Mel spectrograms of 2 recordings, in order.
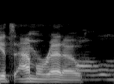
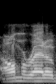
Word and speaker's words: amaretto: l in it honestly it's amaretto i'm calling it almoretto because it's got almonds in it i guess but there's no l in it so i'm just pronouncing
